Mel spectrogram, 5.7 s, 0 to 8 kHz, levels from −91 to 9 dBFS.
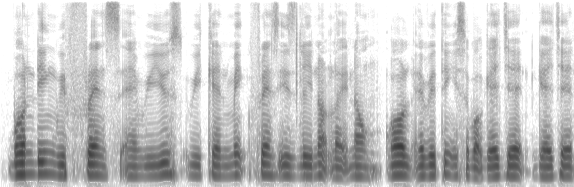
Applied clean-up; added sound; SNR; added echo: none; none; none; none.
